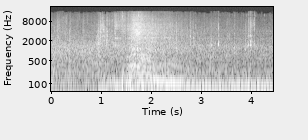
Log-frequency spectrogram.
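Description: A motorbike engine starts up and revs.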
